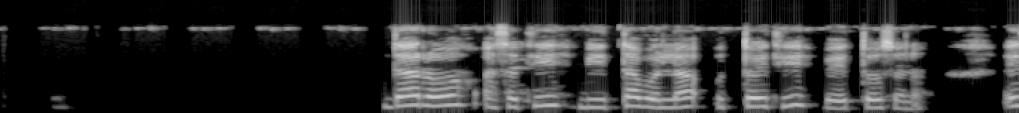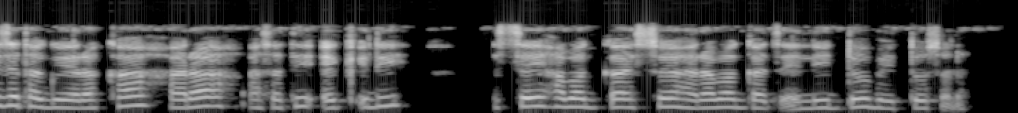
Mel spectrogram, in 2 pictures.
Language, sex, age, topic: Gamo, female, 25-35, government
